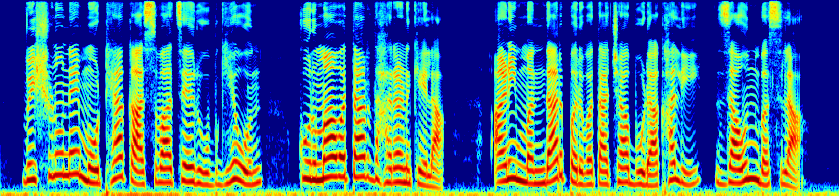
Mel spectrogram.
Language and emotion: Marathi, neutral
